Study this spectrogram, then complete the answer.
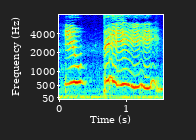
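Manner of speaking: high, loud cheer; excited cheer. Real, not acted. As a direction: cheer down the slide. Going down pool slide.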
